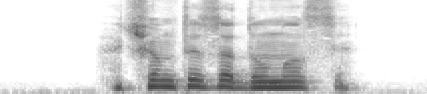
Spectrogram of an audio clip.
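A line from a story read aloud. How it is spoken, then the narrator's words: Quiet question. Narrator (Russian): тихо спросила Кейт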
